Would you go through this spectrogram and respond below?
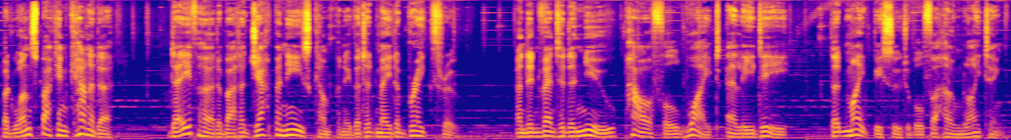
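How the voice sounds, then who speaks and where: A man narrating a documentary in a measured, scripted delivery. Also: lowish voice, animated. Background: music.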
